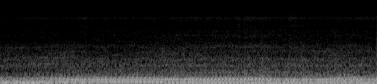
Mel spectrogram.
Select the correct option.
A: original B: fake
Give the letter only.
B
